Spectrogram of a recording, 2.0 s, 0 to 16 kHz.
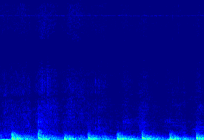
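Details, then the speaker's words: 1964-73 Mustang hub during wheel bearing nut adjustment with DRP spacer, ungreased bearings, no load: dull regular knocks about three a second as hub rocks; bearing still adjusted too loose. "you hear that it's still loose okay there's no load on those bearings okay really close actually if we had grease in the bearings you wouldn't be able to hear that back and forth"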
